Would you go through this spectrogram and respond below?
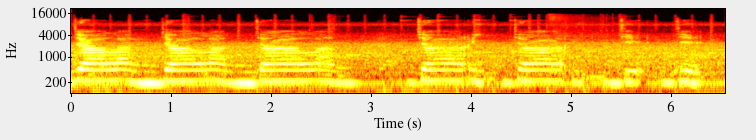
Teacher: ujung lidahnya menyentuh alveolar ridge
